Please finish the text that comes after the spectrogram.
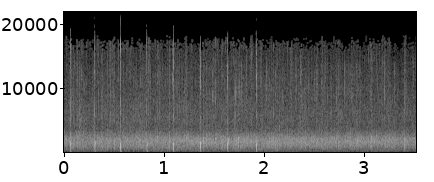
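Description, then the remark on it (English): A crowd of people clapping on Easter Sunday after "He is risen": a dense wash of applause with a few sharp louder claps standing out at a regular beat early on, then settling into an even patter. “Yep, you can clap at that.”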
